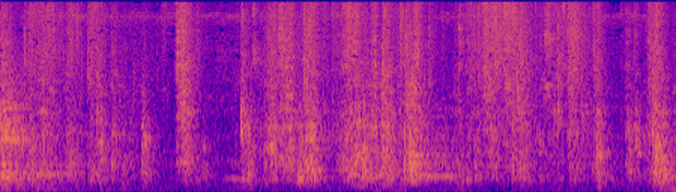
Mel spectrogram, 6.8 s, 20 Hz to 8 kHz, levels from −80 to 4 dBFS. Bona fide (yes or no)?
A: yes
